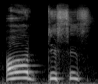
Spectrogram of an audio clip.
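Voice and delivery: high-pitched mock Irish lilt; brief Irish impression, pitched well up; Irish accent. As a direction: start gushing in a put-on Irish accent. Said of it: "that's Irish".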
